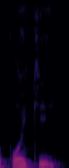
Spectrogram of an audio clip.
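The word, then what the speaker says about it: Poaceae: family इसकी देखें तो पोकी या पोइस जैसे भी प्रोनाउंस कर ले पोकी और उसके बाद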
